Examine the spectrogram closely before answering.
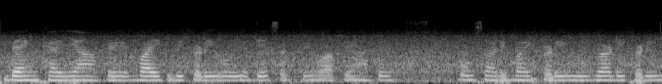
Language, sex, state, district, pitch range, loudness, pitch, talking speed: Hindi, female, Haryana, Rohtak, 190-195 Hz, -18 LUFS, 195 Hz, 210 wpm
